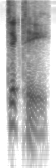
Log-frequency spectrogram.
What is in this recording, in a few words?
"dicty", American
